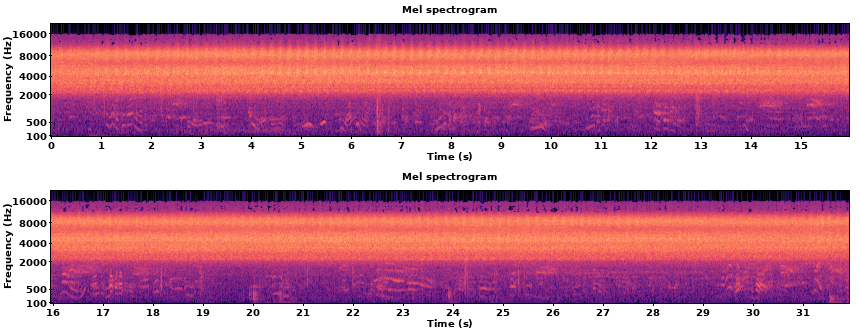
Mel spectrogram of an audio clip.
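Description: A loud, steady cicada chorus: an unbroken high buzzing hiss that holds at one level throughout. Faint voices of people talking lie underneath.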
